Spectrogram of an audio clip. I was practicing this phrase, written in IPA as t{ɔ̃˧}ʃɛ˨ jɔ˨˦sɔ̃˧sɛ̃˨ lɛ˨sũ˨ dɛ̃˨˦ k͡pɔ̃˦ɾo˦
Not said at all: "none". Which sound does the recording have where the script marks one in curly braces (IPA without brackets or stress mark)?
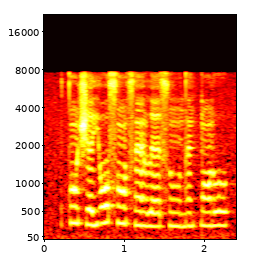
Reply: ɔ̃˧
